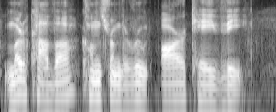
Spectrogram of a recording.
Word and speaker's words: Merkava: Now, I believe and this is where the Merkava, I know you guys like to say it with a B, the Merkava, it's Merkaba, it's actually Merkava.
